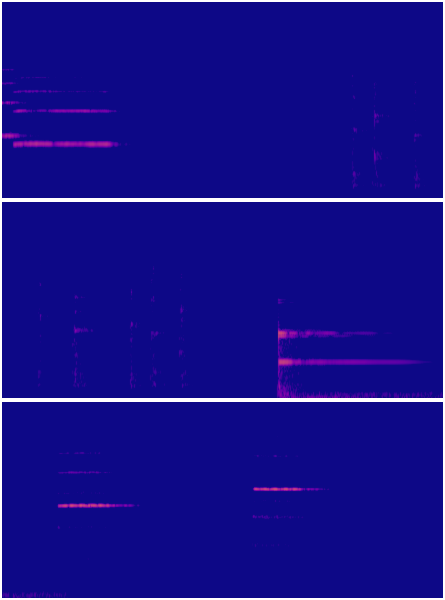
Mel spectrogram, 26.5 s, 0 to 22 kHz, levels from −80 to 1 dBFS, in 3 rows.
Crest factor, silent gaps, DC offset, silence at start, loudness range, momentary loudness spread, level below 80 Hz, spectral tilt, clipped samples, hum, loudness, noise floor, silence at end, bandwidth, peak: 24 dB; 2.84-6.98 s, 9.14-9.52 s, 11.25-11.31 s, 13.13-14.33 s, 21.04-22.65 s; under 0.1%; 0 s; 16 LU; 25 LU; -82 dBFS; -0.5 dB/octave; under 0.1%; none; -45 LUFS; under -90 dBFS; 2.4 s; 17 kHz; -30 dBFS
